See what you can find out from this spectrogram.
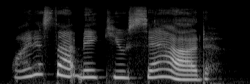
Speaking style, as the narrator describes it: asked in her small voice

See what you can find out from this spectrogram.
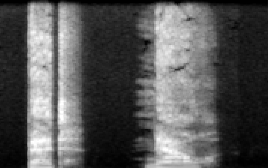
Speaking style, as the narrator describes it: she put her mouth to his ear and hissed

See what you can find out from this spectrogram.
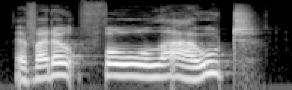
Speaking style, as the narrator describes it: Sho said loudly

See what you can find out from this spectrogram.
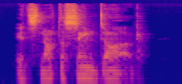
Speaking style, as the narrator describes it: Rachel hissed the words

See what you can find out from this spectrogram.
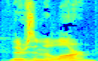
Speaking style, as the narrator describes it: she said

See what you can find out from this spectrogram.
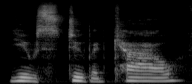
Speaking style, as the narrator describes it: Phil sneered

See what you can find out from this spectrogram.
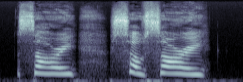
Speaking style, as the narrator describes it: she called out to the clerk

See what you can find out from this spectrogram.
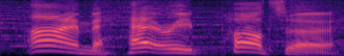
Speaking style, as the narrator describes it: Harry began yelling

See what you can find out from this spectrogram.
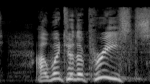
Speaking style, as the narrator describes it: cried

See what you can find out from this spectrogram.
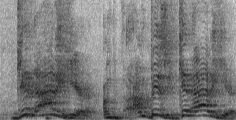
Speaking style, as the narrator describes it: she's screaming

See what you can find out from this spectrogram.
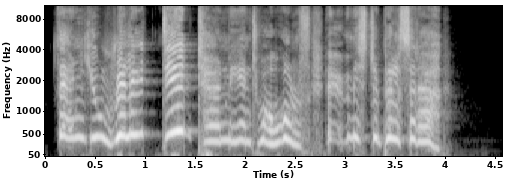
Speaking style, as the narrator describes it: she exclaimed excitedly

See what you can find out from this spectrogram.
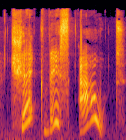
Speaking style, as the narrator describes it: Little Squirrel called excitedly

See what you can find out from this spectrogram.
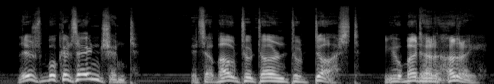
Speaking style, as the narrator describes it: growled, his voice not quite so friendly now

